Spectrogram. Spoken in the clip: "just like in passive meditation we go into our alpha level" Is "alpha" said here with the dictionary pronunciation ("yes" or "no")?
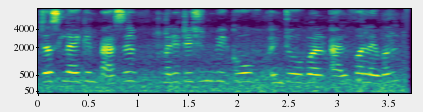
yes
